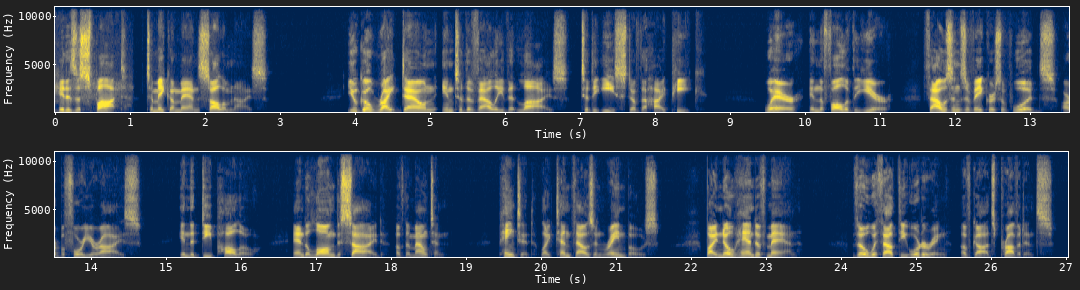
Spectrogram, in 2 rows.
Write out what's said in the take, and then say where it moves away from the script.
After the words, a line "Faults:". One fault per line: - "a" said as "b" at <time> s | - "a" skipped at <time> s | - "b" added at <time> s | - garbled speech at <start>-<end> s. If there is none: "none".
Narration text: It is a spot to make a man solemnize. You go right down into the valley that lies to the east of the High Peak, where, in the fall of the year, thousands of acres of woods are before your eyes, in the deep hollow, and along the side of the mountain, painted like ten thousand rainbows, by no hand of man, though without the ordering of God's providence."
It is a spot to make a man solemnize. You go right down into the valley that lies to the east of the High Peak, where, in the fall of the year, thousands of acres of woods are before your eyes, in the deep hollow, and along the side of the mountain, painted like ten thousand rainbows, by no hand of man, though without the ordering of God's providence."
Faults:
none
